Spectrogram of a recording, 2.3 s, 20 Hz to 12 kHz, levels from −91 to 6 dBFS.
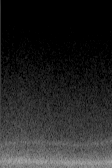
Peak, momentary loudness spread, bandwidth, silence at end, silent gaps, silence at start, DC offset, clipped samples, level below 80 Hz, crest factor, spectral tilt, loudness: -18 dBFS; 2 LU; 9 kHz; 0 s; none; 0 s; under 0.1%; under 0.1%; -48 dBFS; 12 dB; -7.5 dB/octave; -32 LUFS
